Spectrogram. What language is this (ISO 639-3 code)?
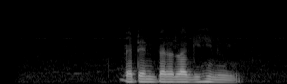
sin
